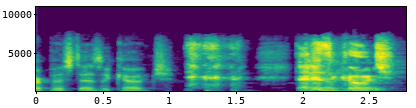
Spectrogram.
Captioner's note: laughs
